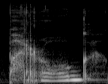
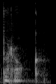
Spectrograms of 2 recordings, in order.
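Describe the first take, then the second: First: The final consonant is a voiced g. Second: The final consonant is a voiceless k.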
